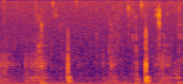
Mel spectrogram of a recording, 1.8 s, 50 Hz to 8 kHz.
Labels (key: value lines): label: biophony, knock croak
recorder: SoundTrap 300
